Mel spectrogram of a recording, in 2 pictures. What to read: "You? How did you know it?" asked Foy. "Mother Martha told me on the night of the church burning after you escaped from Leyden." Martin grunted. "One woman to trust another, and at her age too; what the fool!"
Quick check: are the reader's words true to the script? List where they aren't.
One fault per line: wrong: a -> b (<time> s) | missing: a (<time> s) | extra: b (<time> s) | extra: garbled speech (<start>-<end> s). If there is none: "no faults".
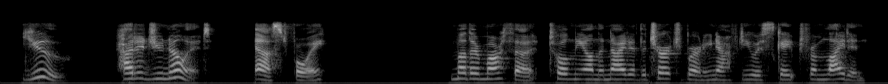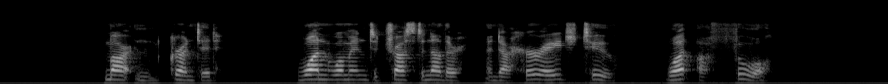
wrong: the -> a (15.8 s)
